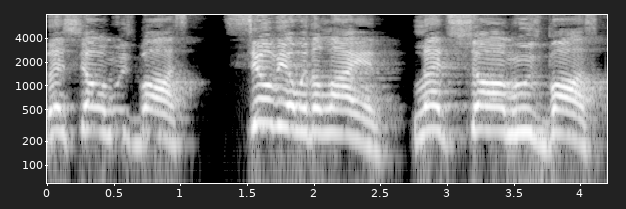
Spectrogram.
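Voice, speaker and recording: A man hosting a livestream, repeating phrases and shouting countdowns to rally his viewers. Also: very high-pitched, measured pace. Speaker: livestream host. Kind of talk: hyping viewers during a live battle. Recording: echoey room with faint music.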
